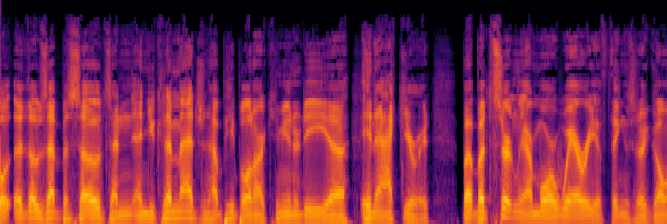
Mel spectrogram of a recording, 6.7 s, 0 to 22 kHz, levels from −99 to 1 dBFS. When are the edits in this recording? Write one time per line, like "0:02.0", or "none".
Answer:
0:03.6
